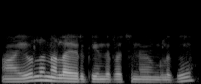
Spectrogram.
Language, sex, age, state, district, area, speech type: Tamil, male, 30-45, Tamil Nadu, Ariyalur, rural, conversation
